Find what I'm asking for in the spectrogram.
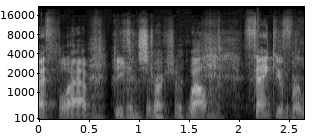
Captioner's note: laughter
